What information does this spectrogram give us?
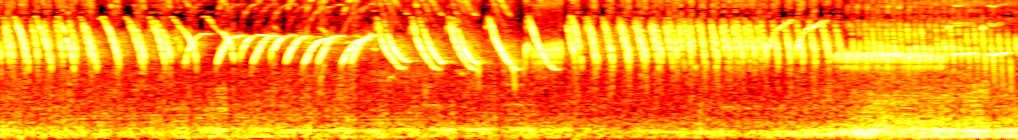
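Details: Singing canary delivering quick runs of sharp repeated chips, then looping slurred whistles, then another rapid chip series, ending on a steady sustained whistled tone; continuous and loud throughout.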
